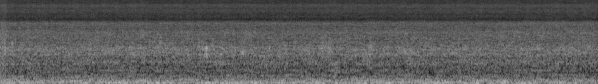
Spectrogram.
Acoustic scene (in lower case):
park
